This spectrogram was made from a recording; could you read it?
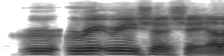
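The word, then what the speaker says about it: Risacher: They got Zachary Risache, I think is how you pronounce his name. – Yeah, Risache.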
